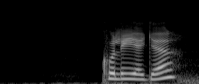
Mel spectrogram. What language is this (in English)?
Swedish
